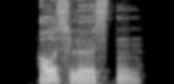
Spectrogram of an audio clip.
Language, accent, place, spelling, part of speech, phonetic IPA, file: German, Germany, Berlin, auslösten, verb, [ˈaʊ̯sˌløːstn̩], De-auslösten.ogg
- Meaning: inflection of auslösen: 1. first/third-person plural dependent preterite 2. first/third-person plural dependent subjunctive II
